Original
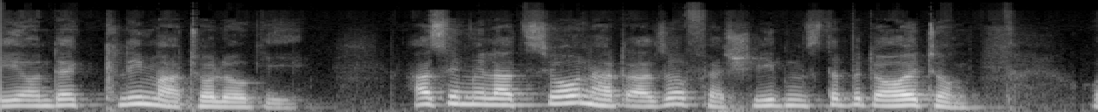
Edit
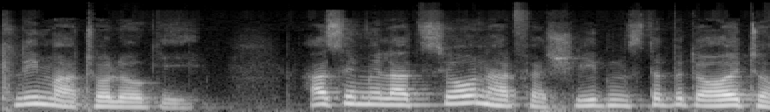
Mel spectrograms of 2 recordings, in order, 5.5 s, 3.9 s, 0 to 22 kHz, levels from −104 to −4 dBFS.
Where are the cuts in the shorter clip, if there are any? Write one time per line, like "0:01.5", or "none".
0:02.6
